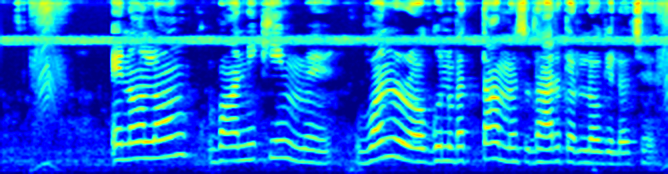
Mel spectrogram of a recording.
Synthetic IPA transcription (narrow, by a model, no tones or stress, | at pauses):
enãlɔ̃ːŋɡ | ʋanikimẽ | ʋənɾɔɡʊnbət̪ːãmẽsʊd̪ʱaɾkəɾlɔɡelot͡ʃʰɛ̰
